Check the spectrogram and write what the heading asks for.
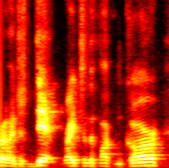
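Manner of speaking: usual speaking voice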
